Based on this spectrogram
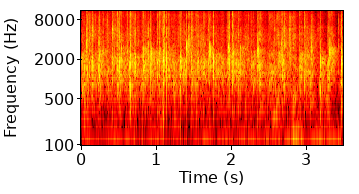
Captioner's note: all applauding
